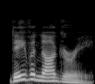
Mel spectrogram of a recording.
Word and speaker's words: Devanagari: Devanagari, Devanagari, Devanagari IAST, Devanagari, a compound of Deva, Deva and Nagari, Nagari Hindi pronunciation, Dinari, also called Nagari, Nagari, Nagari is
